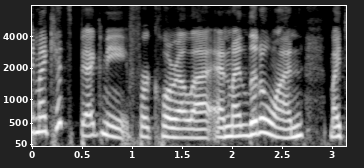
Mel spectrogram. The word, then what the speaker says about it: chlorella: Well, first of all, I'm going to correct the pronunciation. It's chlorella is how you pronounce it.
